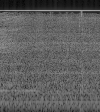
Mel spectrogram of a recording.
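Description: A steady machine hum with a faint whine held on one pitch, even in level throughout.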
